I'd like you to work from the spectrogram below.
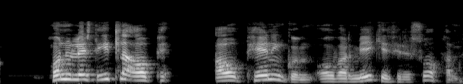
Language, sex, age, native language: Icelandic, female, 14, Icelandic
